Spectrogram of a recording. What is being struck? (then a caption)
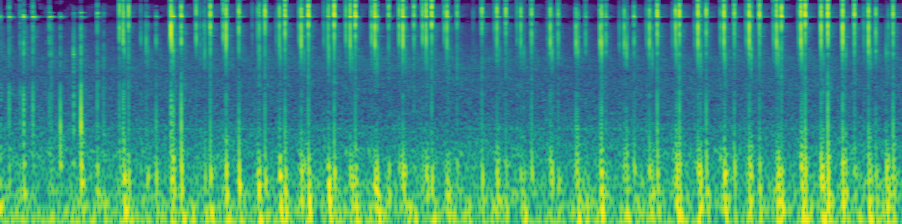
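Thick glass perfume bottle. Long pink nails fast-tap the sides and edges of a Gucci perfume bottle made of thick dark glass, hollow and filled with liquid. The result is a rapid, steady run of sharp, bright clicks with a faint high glassy ping and almost no ring after each tap.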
